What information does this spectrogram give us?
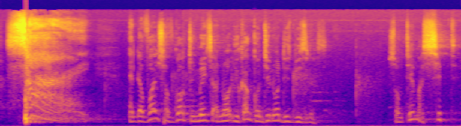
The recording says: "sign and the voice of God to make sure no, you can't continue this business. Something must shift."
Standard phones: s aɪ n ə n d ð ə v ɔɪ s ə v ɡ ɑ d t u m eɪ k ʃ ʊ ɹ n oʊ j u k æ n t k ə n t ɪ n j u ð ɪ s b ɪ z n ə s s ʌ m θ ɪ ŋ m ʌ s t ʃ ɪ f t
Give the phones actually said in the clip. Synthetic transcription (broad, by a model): s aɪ ə n d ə v ɔɪ s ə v ɡ ɑ d t u m eɪ k s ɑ n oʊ j u k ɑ n k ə n t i n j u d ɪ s b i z n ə s s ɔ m t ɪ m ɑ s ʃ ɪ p t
